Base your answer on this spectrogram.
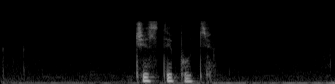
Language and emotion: Russian, neutral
